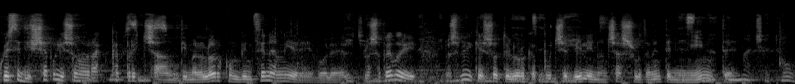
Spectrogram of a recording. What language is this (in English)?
Italian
